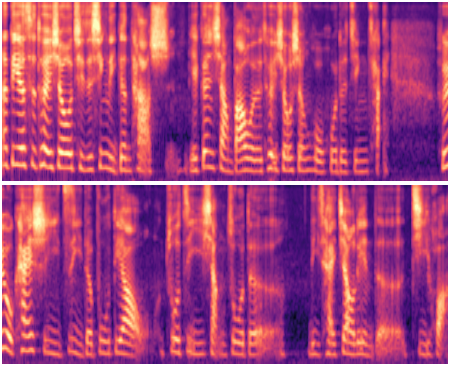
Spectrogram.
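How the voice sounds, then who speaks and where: A woman talks in a normal speaking voice at a medium pitch and a moderate pace. Her pitch variation is ordinary, and the recording is very clean with a silent background. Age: 40s. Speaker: podcast host, retired finance professional. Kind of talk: solo monologue podcast. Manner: casual, chatty.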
